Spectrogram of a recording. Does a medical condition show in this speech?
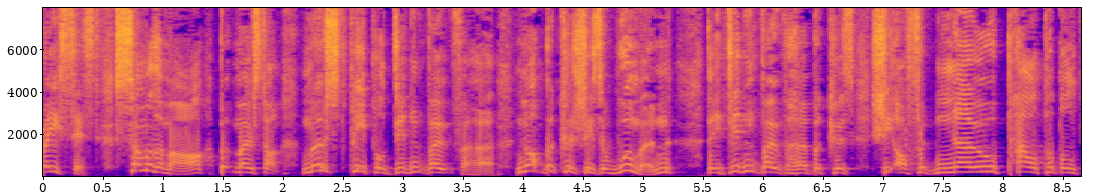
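No.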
